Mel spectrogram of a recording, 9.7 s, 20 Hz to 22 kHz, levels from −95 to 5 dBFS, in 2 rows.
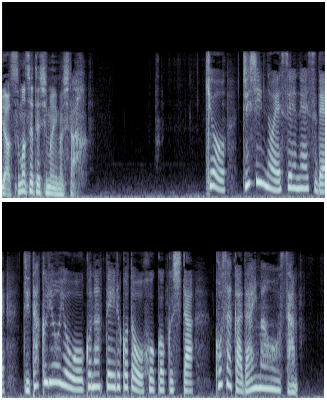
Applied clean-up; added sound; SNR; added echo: none; Clock; 18 dB; none.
